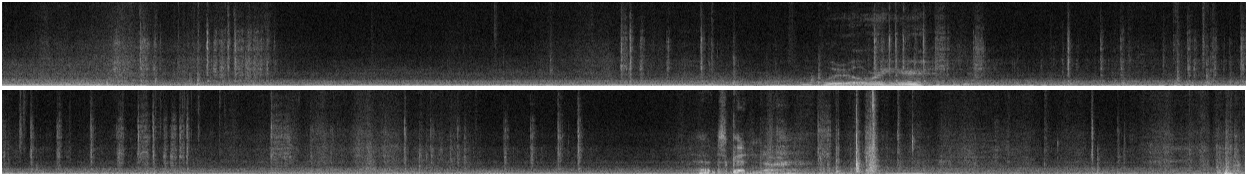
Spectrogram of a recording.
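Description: A vehicle engine rumbles low and steady from inside the cabin.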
